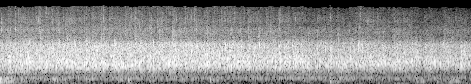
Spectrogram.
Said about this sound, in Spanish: Ahora dale un fuerte aplauso al Señor.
